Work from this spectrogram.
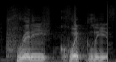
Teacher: Lo pronuncia con algo que se llama el flap T, donde pretty, esa T, no se pronuncia como t.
